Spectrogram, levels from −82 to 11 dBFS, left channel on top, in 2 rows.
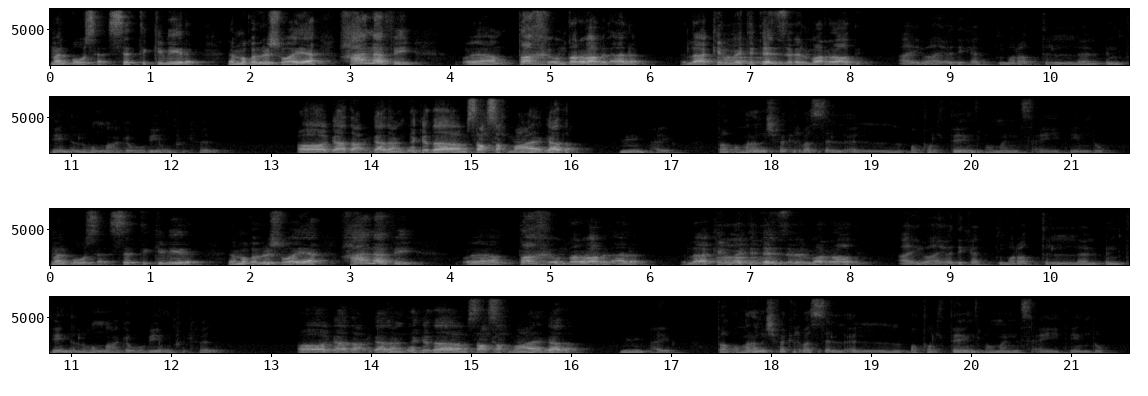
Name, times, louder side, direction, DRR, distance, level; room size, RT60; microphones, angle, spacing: voice 1, 0.0-1.4 1.8-3.6 4.1-5.9 6.3-8.1 13.3-16.0 16.5-16.8, left 3 dB, 60° left, 7 dB, 0.5 m, -29 dB
voice 2, 6.7-7.4 8.5-12.5 14.1-14.6 15.4-15.8 16.7-17.0 17.5-21.3, right 1 dB, 15° right, 6 dB, 0.3 m, -41 dB
4.8 x 2.1 x 2.8 m, 0.42 s
head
